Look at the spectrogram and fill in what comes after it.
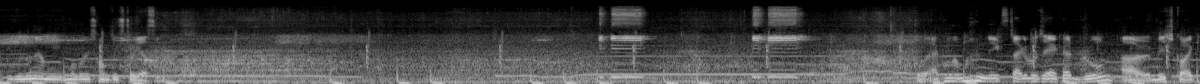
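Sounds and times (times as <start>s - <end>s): horn toots: 5.3s - 6.6s, 7.5s - 8.2s.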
